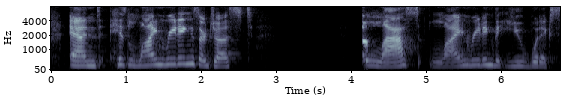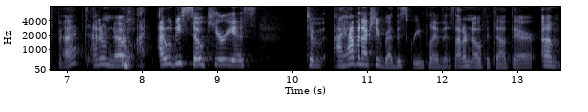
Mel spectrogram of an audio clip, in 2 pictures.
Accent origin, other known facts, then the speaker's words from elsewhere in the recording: Central Ohio, United States; Central Ohio, which is where I graduated from high school.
